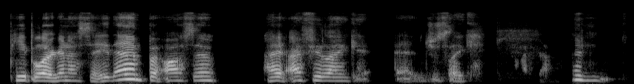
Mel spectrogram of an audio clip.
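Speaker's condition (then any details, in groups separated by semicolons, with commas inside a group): Cerebral palsy; from birth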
